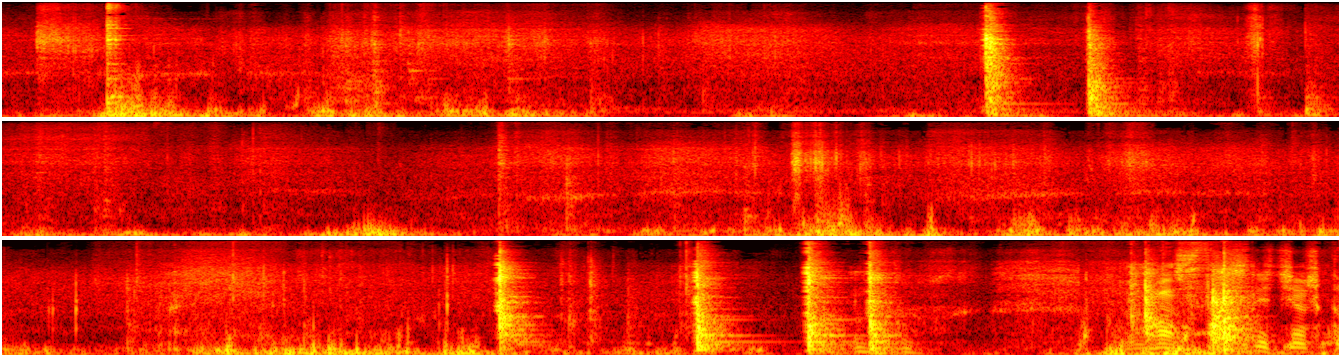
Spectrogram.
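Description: Sharp metallic clicks and knocks, irregularly spaced, as a metal gutter connector is worked and pressed onto the joint between two steel gutter sections, over rustling and handling of the gutter by gloved hands.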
